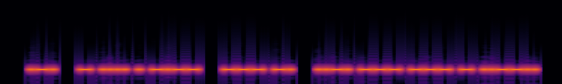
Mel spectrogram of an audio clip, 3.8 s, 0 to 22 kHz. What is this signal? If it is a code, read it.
Morse code, heard as a keyed tone, about 52 wpm, 700 Hz. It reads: R THEY ON FOOT?
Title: Sentences from Top 500 Words and Abbreviations 50wpm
